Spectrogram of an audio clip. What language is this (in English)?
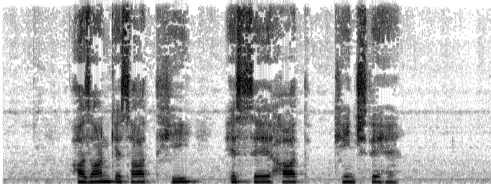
Urdu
